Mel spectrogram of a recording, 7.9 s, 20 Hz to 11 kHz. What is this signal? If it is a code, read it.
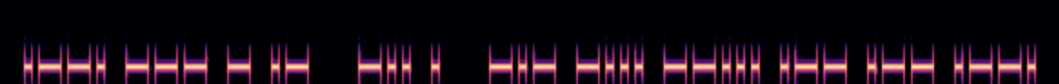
Morse code, heard as a keyed tone, about 22 wpm, 700 Hz. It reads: POTA DE KB7WWP
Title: Common QSO Phrases Encore 22wpm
